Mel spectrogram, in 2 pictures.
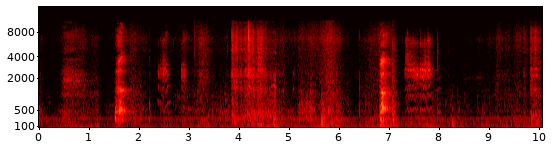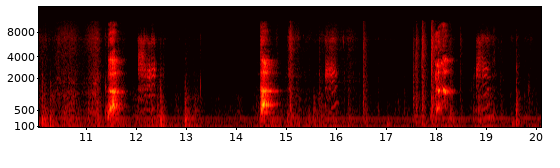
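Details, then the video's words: A domestic cat meows in reply to a person's hiccups: short, sharp meows come every few seconds, alternating with abrupt hiccup bursts and rustling, over a steady low indoor hum. "Cat responds to hiccup meowing"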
